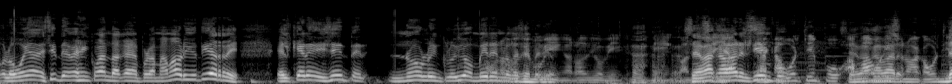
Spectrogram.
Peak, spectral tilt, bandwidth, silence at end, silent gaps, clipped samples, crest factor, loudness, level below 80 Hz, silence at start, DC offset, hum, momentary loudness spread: -4 dBFS; -7 dB/octave; 13.5 kHz; 0 s; none; under 0.1%; 18 dB; -22 LUFS; -50 dBFS; 0 s; under 0.1%; none; 15 LU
